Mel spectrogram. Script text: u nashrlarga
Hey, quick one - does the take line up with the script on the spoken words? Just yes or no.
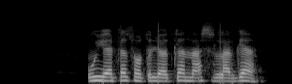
no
